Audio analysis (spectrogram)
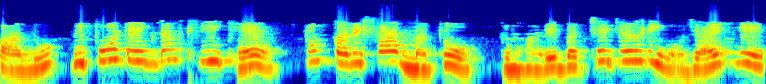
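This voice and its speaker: This is a cartoonish character voice with a fairly high pitch. It swings very widely in pitch at a moderate pace. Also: female-sounding voice. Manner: calm, reassuring.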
